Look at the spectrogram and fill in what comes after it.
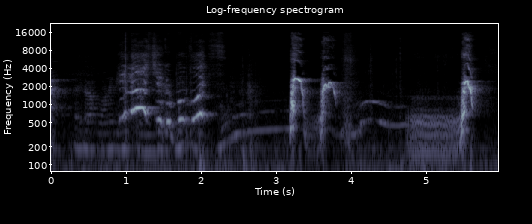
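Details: Papa, a household Shih Tzu, barking at the window while a woman talks to him; her speech fills the first half, then three sharp barks break through near the end.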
